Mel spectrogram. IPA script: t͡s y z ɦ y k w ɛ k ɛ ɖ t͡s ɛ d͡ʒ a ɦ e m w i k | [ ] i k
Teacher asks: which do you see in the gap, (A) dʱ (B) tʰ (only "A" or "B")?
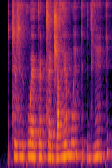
A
